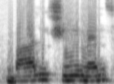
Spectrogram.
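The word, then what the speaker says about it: Balz–Schiemann: Pronounce इसको इसी तरीके से किया जाएगा। बालशीम्स रिएक्शन।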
